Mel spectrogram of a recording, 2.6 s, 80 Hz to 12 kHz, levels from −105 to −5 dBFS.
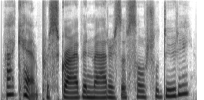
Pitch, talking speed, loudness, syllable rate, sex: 200 Hz, 190 wpm, -19 LUFS, 5.6 syllables/s, female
